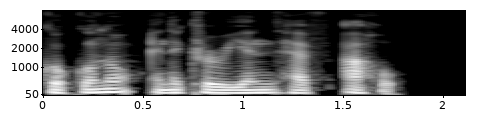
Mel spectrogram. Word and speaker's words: 九: For pronunciation, the Middle Chinese ancestor of most modern pronunciations was kyo. This becomes jyo in Chinese, ku and kyu in Japanese, and ku in Korean. The Japanese also have their own reading of kokono, and the Koreans have aho.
